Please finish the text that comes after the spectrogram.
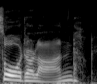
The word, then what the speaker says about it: Söderlund: Part of their statement says, and this is coming from Patrick Söderlund. Which is probably pronounced differently. It's Soderland. But he says, quote, "Our Visceral Studio has been developing an action-adventure title set in the Star Wars universe."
